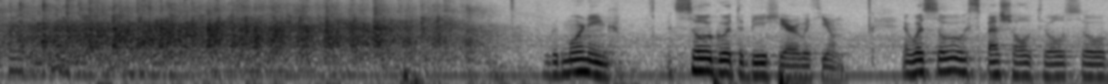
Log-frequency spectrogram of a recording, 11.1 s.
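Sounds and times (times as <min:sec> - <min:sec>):
church audience applause welcoming guest speakers: 0:00.0 - 0:05.1
speech: 0:05.6 - 0:11.0.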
